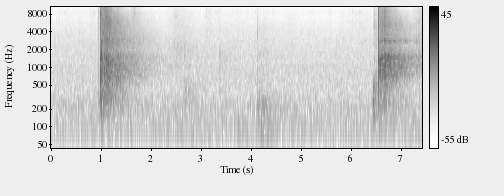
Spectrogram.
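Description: A cricket bat strikes a ball with a sharp crack that echoes through a large hall.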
